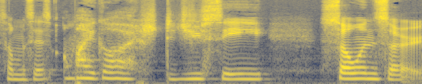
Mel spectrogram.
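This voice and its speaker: Speaking in an Australian accent at a moderate pace, the voice shows vocal fry and fairly even intonation. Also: woman. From Australia, Melbourne. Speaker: podcast co-host, English teacher. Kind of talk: casual discussion.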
